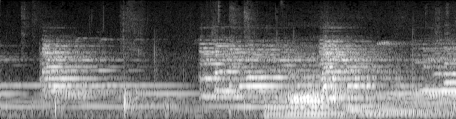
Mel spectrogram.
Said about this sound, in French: J'entends le bruit de la porte qui s'ouvre.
